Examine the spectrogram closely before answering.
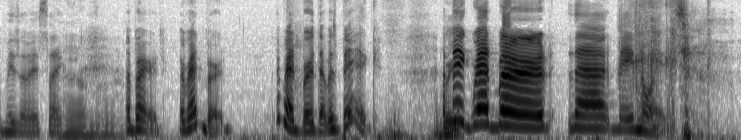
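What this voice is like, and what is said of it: Jeff Goldblum impression. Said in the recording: “Is that your Jeff Goldblum impression? ... The Jeff Goldblum”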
